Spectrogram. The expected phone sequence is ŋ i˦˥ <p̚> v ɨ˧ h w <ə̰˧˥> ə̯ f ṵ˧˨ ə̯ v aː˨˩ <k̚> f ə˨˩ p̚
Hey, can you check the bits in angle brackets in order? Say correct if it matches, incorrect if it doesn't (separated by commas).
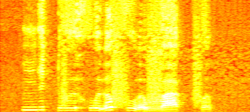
incorrect, incorrect, correct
